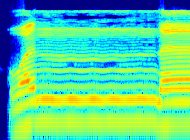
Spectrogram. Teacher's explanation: واو نون زبر ون نون پر غنہ ہوگا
